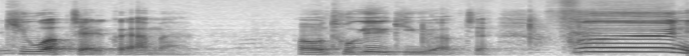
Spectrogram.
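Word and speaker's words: Föhn: 푼 이렇게 불러. 푼 이게 umlaut라 그래서 알겠죠? 이게 무이름 비슷해. 무이름 발음 나거든요. 푼 이런 거예요. 근데 이제 그냥 영어식으로 풀 때 그냥 펜 이런 식으로 부르죠.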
